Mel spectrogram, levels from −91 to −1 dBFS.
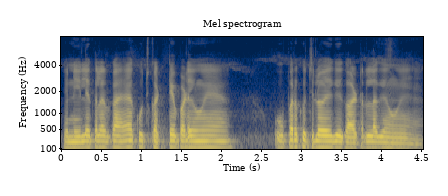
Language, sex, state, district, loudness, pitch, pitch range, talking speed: Hindi, male, Uttar Pradesh, Shamli, -17 LUFS, 115 Hz, 110-120 Hz, 225 wpm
